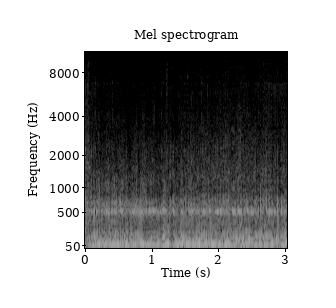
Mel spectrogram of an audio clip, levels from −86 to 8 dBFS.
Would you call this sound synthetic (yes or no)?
yes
